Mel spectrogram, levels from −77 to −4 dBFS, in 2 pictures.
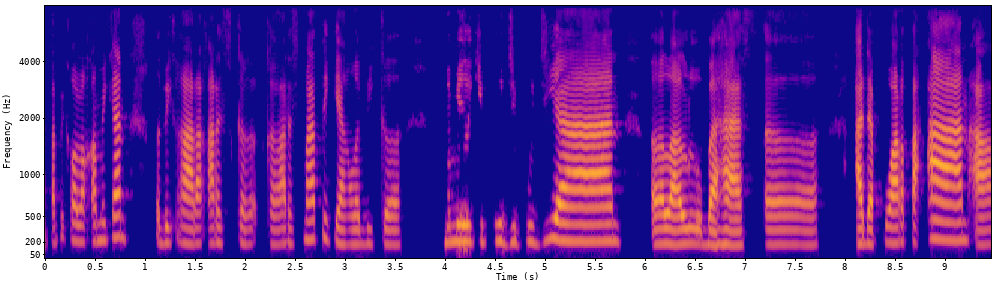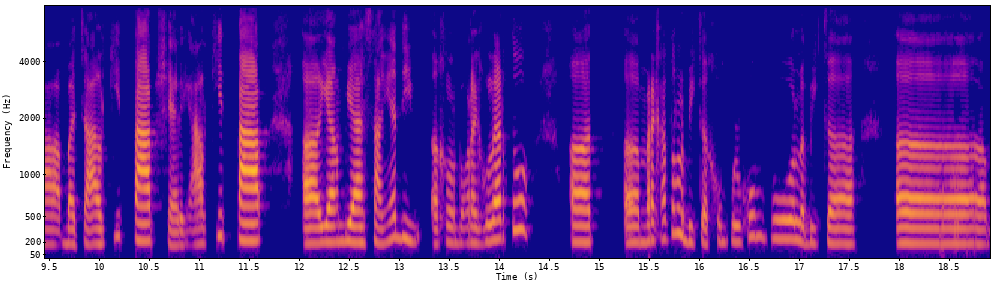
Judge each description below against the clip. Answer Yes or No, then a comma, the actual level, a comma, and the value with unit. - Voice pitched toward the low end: No, high, 190 Hz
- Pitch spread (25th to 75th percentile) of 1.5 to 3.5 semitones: Yes, average, 3.0 semitones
